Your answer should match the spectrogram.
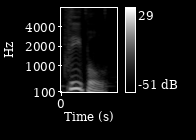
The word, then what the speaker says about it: Pyypl: how does pipel work pipel pronounced people is a digital wallet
